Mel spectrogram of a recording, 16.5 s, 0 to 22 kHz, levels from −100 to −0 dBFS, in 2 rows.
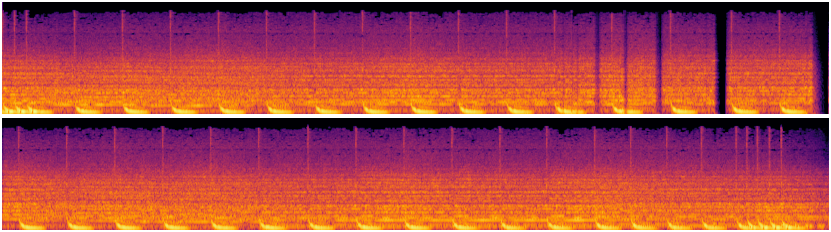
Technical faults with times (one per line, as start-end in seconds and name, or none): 5.55-7.27 repeated stalls (stutter)
8.09-8.30 call audio freeze
14.96-16.50 jitter buffer speed-up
